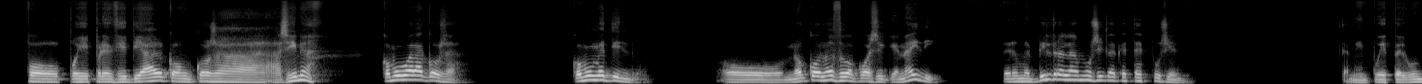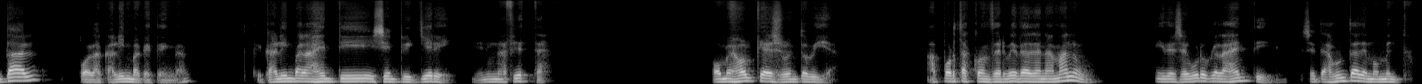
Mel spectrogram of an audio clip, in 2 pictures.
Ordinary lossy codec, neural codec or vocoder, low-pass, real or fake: none; autoencoder, 48 kHz, 32 numbers a frame, DAC-VAE, trained on Japanese speech; none; fake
